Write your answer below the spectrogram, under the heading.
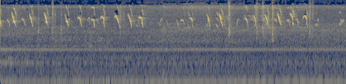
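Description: A tray of newly hatched Black Mottled Brahma chicks peeping constantly in an incubator, many short high peeps a second overlapping, over the incubator's steady hum.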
